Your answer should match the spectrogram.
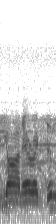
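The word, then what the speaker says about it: Eriksson: n and the other Yan Erikson is er x e r k SS o n but uh pronounced exactly the same two yon ericon of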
